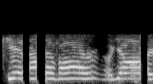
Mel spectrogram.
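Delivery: high, loud, drawn-out mock yell; mom yelling. Mom kicking the coach out of the yard, mock yell. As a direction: imitate mom hollering, stretching the words. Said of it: "I still remember my mom".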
